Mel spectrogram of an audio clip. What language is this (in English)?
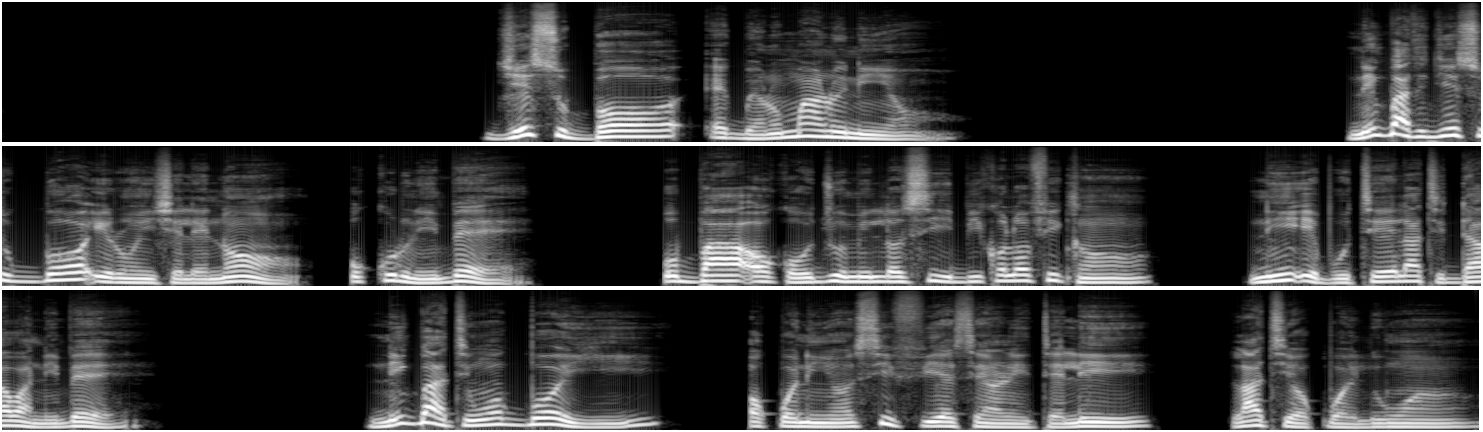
Yoruba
